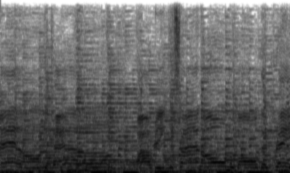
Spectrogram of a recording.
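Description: Bluegrass band playing between vocal lines: banjo and guitar picking over a bass line that moves in steps, with a wavering melody line above.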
